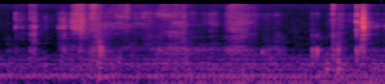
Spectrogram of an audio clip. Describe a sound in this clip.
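A book page turns with a papery rustle.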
